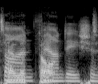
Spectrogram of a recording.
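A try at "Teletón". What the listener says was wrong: Telethon. But it's spelled the Spanish way, which is Telethon, which is Teletonne. Telethon.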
